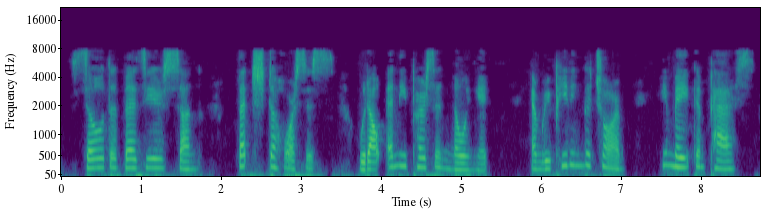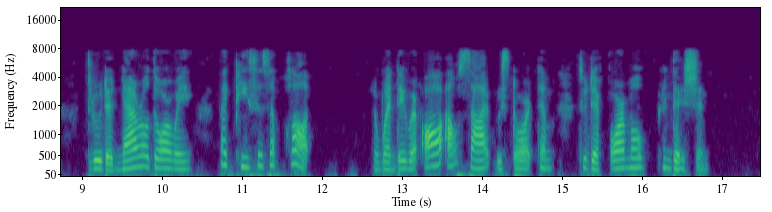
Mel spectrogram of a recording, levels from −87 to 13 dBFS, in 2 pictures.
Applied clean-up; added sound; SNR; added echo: none; none; none; none.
